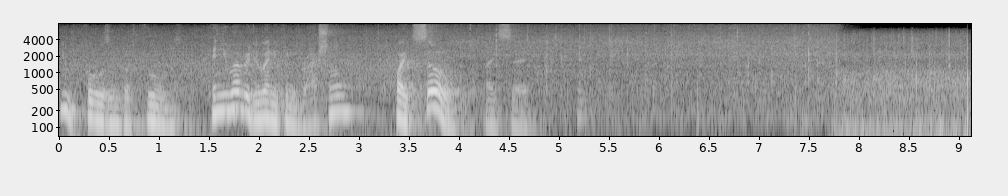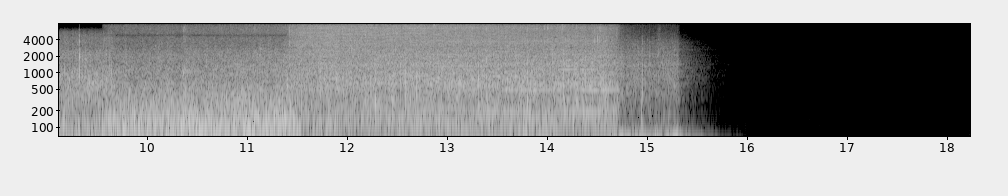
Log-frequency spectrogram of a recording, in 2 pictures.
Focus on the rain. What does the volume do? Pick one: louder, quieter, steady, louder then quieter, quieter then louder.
louder.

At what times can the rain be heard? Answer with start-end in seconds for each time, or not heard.
0.0-15.3.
